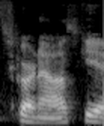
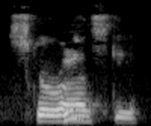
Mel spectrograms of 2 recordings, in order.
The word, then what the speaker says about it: Skoronski: I will say, I guess another takeaway from that game is that Pete Skarnowski, I think that's how you pronounce his last name, Big 77. – Skoronski.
